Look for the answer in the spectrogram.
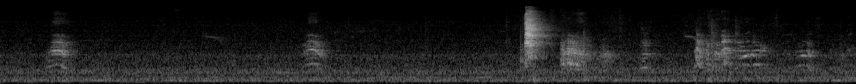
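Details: A rainbow lorikeet fighting with a cat gives harsh, grating screeches, first singly and spaced apart, then in a louder, rapid cluster of shrieks near the end, over a faint background hum.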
